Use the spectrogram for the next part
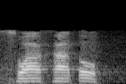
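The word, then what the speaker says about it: svākkhāto: Rồi bây giờ học bài mới su ak kha tô thì người ta viết nối lại đó là swa kha tô sva sva kha tô, nhưng mà mình đọc là swa kha tô swa kha tô, đọc là swa kha tô.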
